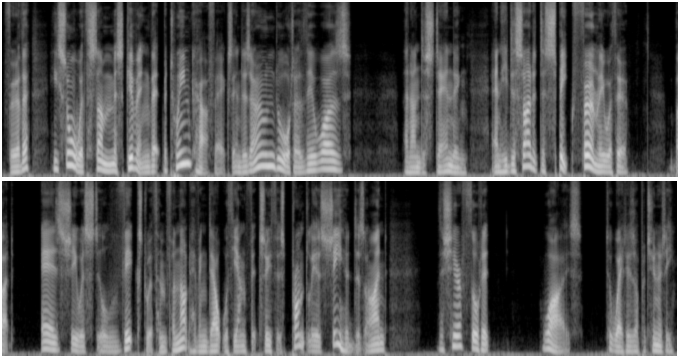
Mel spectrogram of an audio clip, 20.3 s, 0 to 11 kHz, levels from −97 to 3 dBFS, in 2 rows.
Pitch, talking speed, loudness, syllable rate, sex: 125 Hz, 165 wpm, -22 LUFS, 5.0 syllables/s, male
